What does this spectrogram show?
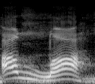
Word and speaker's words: Allah: kita sebut Allah karena harus ditafkim ditebalkan karena itu Alif lamnya itu ada dua harus kalau alif lam itu ditebalkan karena diawali dengan huruf Fattah maka bacaannya Allah nah mereka bacanya Allah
